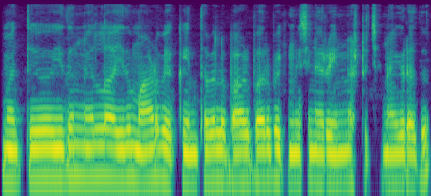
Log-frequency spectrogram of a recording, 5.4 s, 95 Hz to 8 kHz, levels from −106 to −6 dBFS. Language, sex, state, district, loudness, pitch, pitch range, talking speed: Kannada, male, Karnataka, Raichur, -18 LUFS, 130 Hz, 125-140 Hz, 110 wpm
